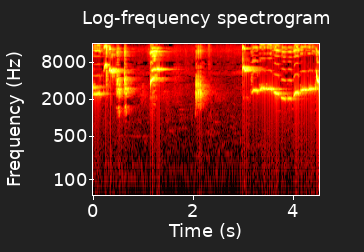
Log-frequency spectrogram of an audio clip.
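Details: Hill blue flycatcher song used to lure and train birds: short high warbled phrases separated by pauses, then a long thin whistled line wavering and rising at the end.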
